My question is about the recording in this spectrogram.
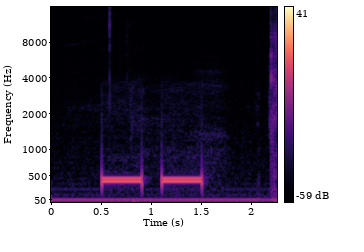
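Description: Telephone tones sound while a call is dialed: two equal, steady mid-pitched tones separated by a short gap, followed by a brief burst of noise at the end.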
